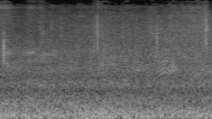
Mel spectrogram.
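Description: Steady outdoor background noise, heaviest in the low end, with no distinct event.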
